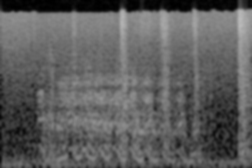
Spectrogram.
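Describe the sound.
Horses whinnying as they shy beside an overturned carriage, heard as one long, quavering, high neigh that wavers up and down for over a second, faint throughout.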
